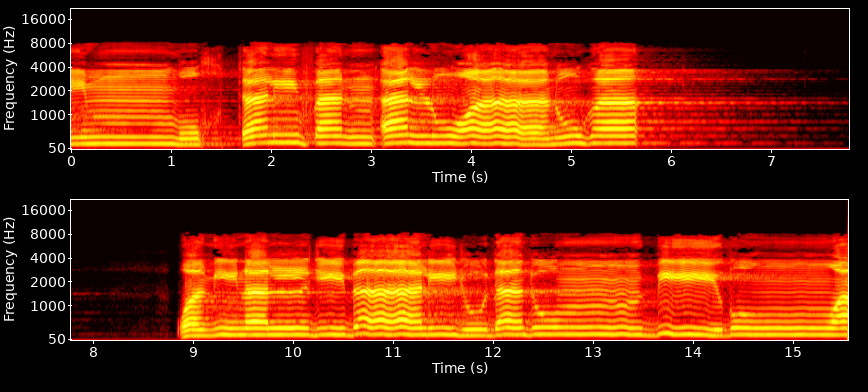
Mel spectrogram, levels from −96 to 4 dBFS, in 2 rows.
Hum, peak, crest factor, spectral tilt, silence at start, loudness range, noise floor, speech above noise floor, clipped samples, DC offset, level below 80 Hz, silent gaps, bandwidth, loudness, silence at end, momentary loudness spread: none; 0 dBFS; 16 dB; -4 dB/octave; 0 s; 6 LU; -75 dBFS; 59 dB; under 0.1%; under 0.1%; -70 dBFS; none; 8.4 kHz; -16 LUFS; 0 s; 11 LU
